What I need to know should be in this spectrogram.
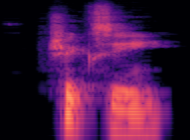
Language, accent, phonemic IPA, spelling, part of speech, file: English, Australia, /ˈtɹɪk.si/, Trixie, proper noun / noun, En-au-Trixie.ogg
- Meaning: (proper noun) 1. A diminutive of the female given names Beatrix and Beatrice 2. A diminutive of the female given name Patricia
